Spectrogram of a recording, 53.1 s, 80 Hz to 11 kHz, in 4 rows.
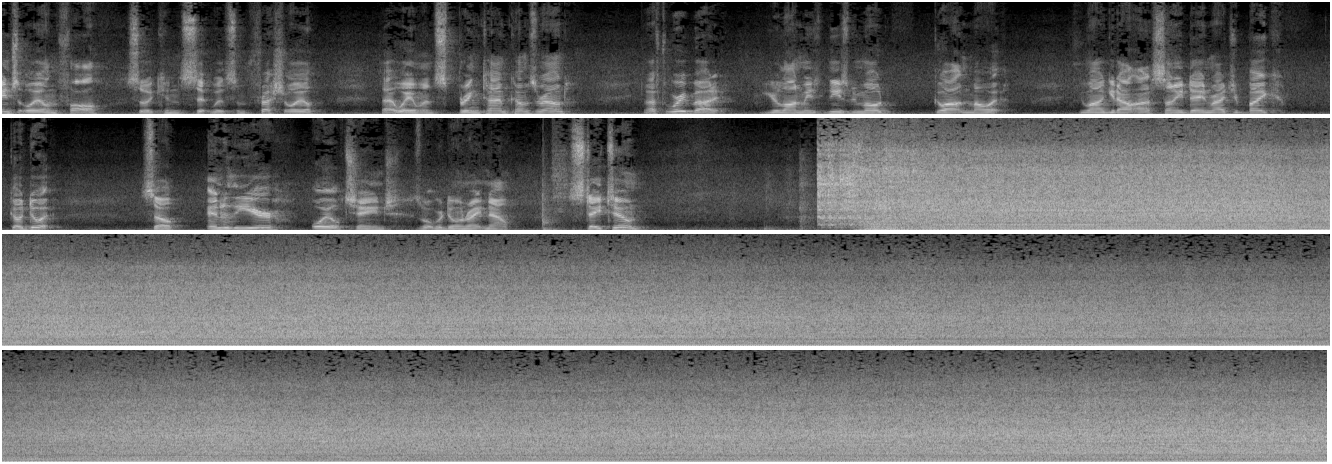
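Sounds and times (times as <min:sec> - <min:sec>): engine idling: 0:21.4 - 0:53.0.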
